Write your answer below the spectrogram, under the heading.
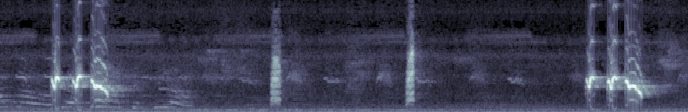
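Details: Two bubbly whistled phrases of a sooty-headed bulbul, kebo type, calling a rival that replies, each three rapid liquid notes dropping at the close, separated by two sharp chips.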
